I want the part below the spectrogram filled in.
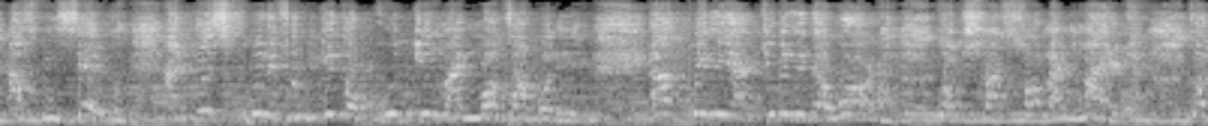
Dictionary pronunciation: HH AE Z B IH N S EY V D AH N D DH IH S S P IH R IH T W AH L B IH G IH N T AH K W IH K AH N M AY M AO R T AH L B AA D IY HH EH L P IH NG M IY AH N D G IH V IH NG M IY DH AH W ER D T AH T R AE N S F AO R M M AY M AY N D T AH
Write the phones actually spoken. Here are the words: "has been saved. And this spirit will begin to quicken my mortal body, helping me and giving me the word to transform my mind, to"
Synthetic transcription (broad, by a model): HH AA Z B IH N S EY V D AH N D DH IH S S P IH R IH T W AH L B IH G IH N T AH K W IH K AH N M AY M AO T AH B AA D IY HH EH L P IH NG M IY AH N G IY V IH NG M IY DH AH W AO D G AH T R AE S AO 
